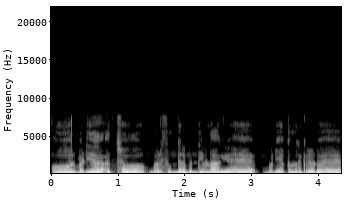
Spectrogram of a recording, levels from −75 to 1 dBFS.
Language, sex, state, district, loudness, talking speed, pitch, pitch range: Rajasthani, male, Rajasthan, Nagaur, -13 LUFS, 180 wpm, 115 Hz, 110-115 Hz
